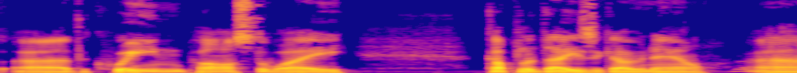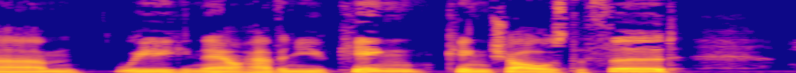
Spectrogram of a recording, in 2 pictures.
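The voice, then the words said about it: British accent. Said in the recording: “as you can tell from my accent, everybody – I do live in the UK”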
